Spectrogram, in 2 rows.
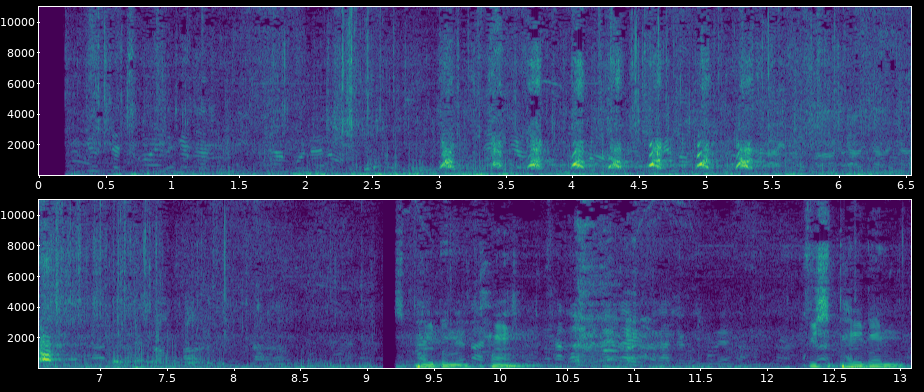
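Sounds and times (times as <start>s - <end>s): wind rumble on microphone: 0.2s - 13.0s
dog barking: 3.0s - 5.5s, 6.5s - 6.8s.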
